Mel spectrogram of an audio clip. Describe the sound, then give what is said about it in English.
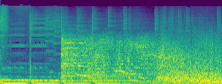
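A sound effect of the planet Alderaan exploding: a loud, deep explosion blast with a sharp burst near the start, followed by a heavy, sustained rumbling roar that fills the whole clip. “Welcome to the Explosion Network's Countdown to the Last Jedi podcast, Countdown podcast, Alderaan Explosion. Was that correct”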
